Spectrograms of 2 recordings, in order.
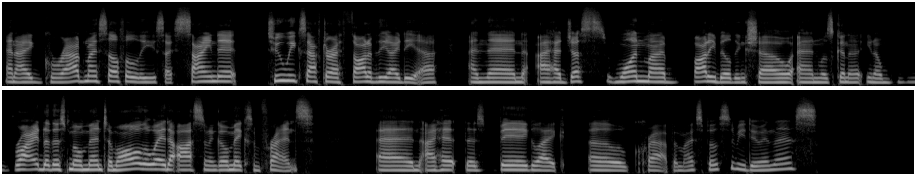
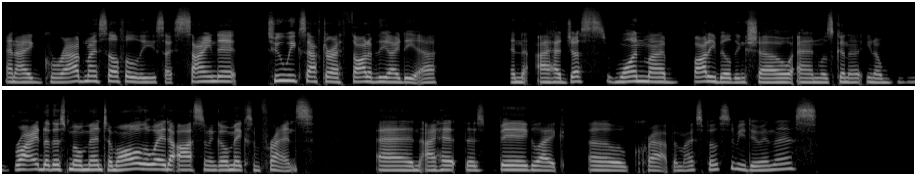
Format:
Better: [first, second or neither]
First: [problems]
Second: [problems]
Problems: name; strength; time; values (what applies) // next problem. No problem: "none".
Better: first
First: none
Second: audio cutting out; at 4.5 s for 0.5 s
